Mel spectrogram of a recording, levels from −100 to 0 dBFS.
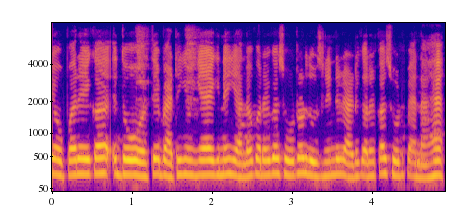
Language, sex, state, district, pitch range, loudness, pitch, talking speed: Hindi, female, Delhi, New Delhi, 210-225 Hz, -15 LUFS, 220 Hz, 295 wpm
